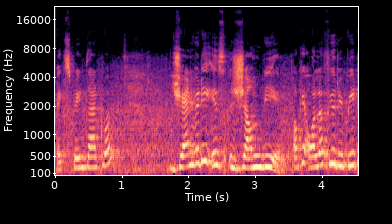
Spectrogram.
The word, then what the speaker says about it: Janvier: Then what is January is Janvier, Janvier, and the pronunciation is Janvier.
